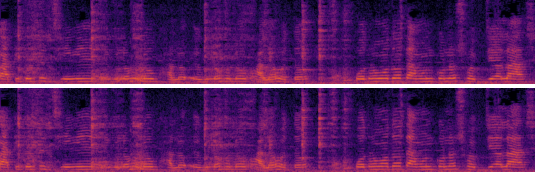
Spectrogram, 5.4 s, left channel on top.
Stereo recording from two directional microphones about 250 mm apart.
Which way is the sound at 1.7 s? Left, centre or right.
Right.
